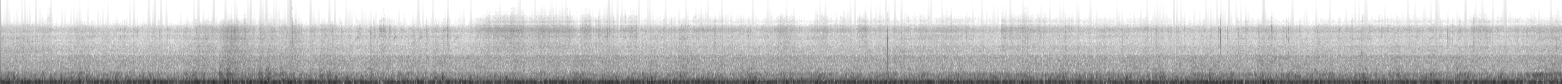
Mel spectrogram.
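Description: Amtrak passenger train running along the track, heard from inside the coach: a steady deep rumble with a few faint clicks and rattles.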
